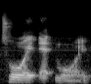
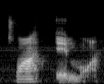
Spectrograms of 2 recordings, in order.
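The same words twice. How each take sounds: First: It is pronounced with English-style sounds. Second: It is pronounced with French-style sounds. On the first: The speaker calls it wrong. "it's not Toi et Moi" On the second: The speaker calls it right. "like French speakers do"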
